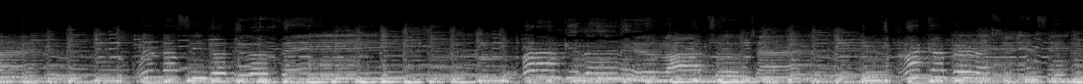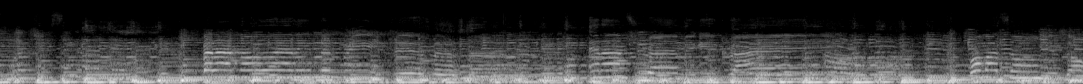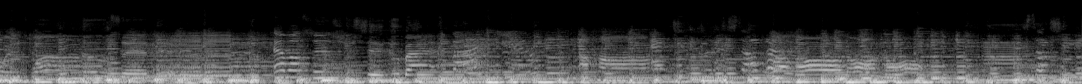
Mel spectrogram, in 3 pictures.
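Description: Live swing band playing steadily, a full ensemble with a melody line that slides and bends above the accompaniment.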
